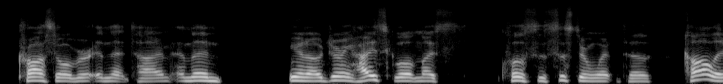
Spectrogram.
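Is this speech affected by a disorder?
Yes: cerebral palsy.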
